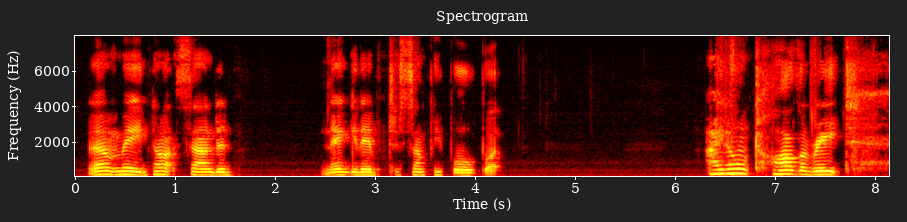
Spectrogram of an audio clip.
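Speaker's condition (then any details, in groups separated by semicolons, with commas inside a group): Cerebral palsy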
